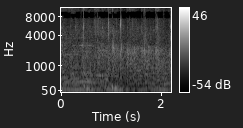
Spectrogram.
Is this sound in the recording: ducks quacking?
no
